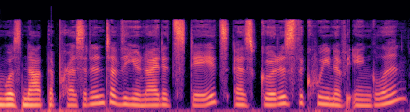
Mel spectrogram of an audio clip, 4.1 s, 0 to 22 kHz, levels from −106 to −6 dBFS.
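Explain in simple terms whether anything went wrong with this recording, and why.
Pre-emphasis left on, from 0.52 s to the end: the treble was deliberately boosted when the speech was recorded or sent, but the matching cut that should undo it on playback never happened. So the highs stay too strong, making the voice thin, bright and hissy on s sounds.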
